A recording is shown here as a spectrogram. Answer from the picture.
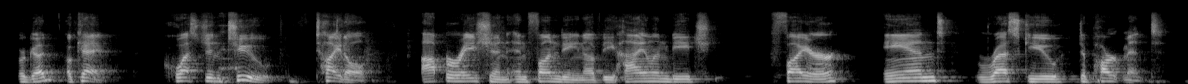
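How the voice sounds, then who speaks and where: Speaking very slowly with long, frequent pauses, a man with an American accent uses a fairly high pitch and ordinary pitch variation. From Michigan. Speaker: town manager. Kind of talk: public meeting, reading ballot language and explaining items. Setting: town commission meeting.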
